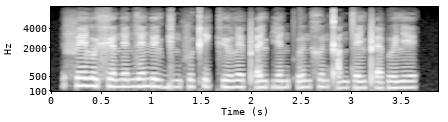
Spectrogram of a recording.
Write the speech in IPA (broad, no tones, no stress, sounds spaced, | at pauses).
f e l u xʲ ʌ n e n z e n ɾʲ o lʲ ɡʲ ʌ n f ɯ kʼ i kʲ u l e pʼ ɛ lʲ p j e n pʼ ɯ n x ɯ n kʼ a n t e lʲ pʼ ɛ p ɯ lʲ e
